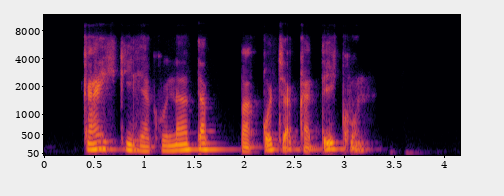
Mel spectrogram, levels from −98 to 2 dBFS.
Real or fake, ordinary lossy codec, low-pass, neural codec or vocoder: fake; Opus, 32 kbps; 7.2 kHz; codec, 16 kHz, 4 kbps, X-Codec, HuBERT features, trained on general audio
